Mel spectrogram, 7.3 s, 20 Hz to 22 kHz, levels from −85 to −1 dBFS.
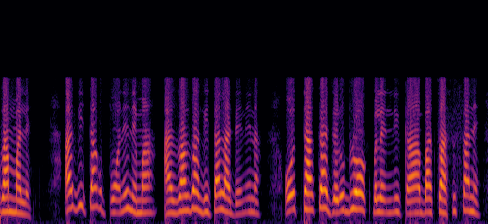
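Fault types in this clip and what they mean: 4-bit ADPCM compression: A gritty hiss rides on every loud stretch of speech, sharp onsets sound rough, and nothing reaches above 5.4 kHz. Each sample is stored as a coarse 4-bit step from a prediction, and the heavy damage fits a rate near 44 kbps.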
